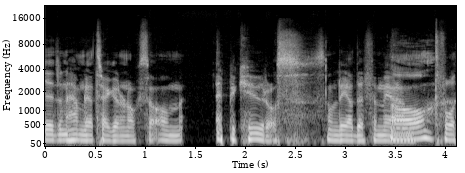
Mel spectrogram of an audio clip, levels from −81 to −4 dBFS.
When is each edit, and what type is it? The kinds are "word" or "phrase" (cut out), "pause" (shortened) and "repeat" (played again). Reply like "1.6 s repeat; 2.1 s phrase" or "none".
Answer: none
